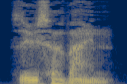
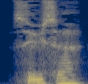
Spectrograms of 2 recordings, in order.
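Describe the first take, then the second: First: Slow, lower, lingering on süßer; slow savoring. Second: Said in the usual way. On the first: A narrator's reading. Narrator savors the sweet wine, slowly and lower. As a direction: draw out süßer as if tasting it.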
